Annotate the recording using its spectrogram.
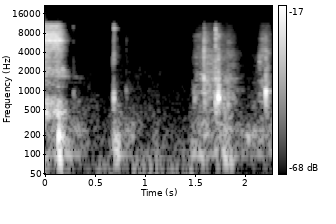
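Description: Faint clicks from a computer being operated: a single click a little after the start and a short cluster of clicks near the end.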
